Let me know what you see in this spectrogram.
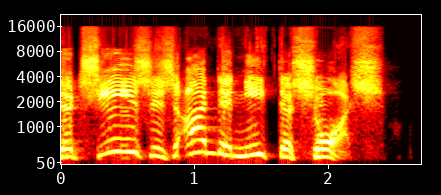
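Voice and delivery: put-on Chicago accent, pitched a bit high. Talking about sounding like a Chicagoan, showing off a put-on Chicago accent. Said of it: "Why are you so good at that?".

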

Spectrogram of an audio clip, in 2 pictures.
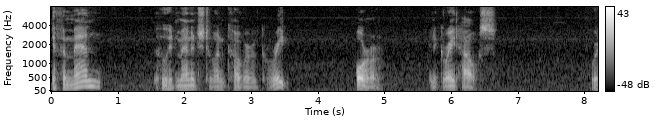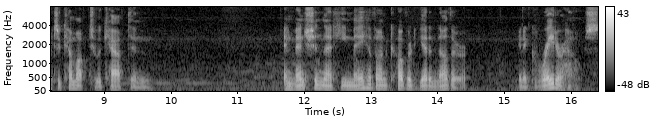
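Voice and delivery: quiet, low-volume, leaned-in murmur. A roleplayer's character leans in toward a captain, in a quiet voice. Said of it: "I kind of lean in, like, quietly".

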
